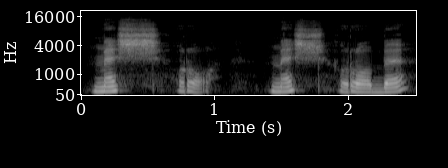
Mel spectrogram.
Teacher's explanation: اناسم مش، میم کو شین سے جوڑیں گے، آگے ہے را، را پر ہے فتحہ تو را ہمارا ہیوی ہوگا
